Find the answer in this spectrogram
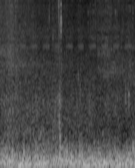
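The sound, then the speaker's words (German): Sea waves slosh and splash against a quay wall in the evening sun, a steady low churning rumble with one sharper slap partway through, with wind buffeting the microphone and no voices. “Beim Platschen der Wellen an die Kehmauer.”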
